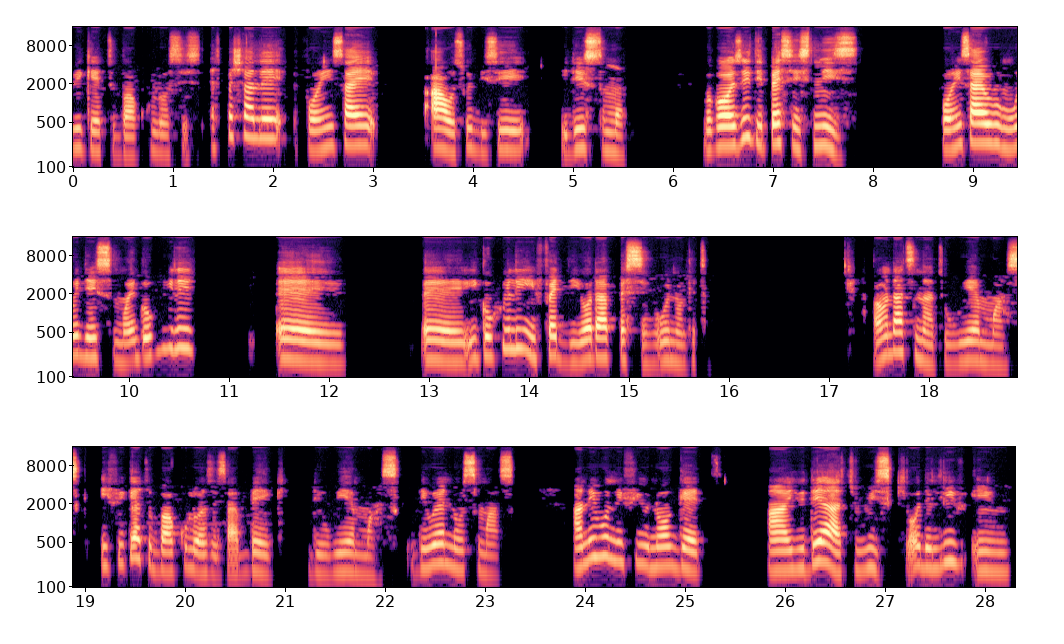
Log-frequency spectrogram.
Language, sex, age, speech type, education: Nigerian Pidgin, female, 30-45, spontaneous, tertiary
